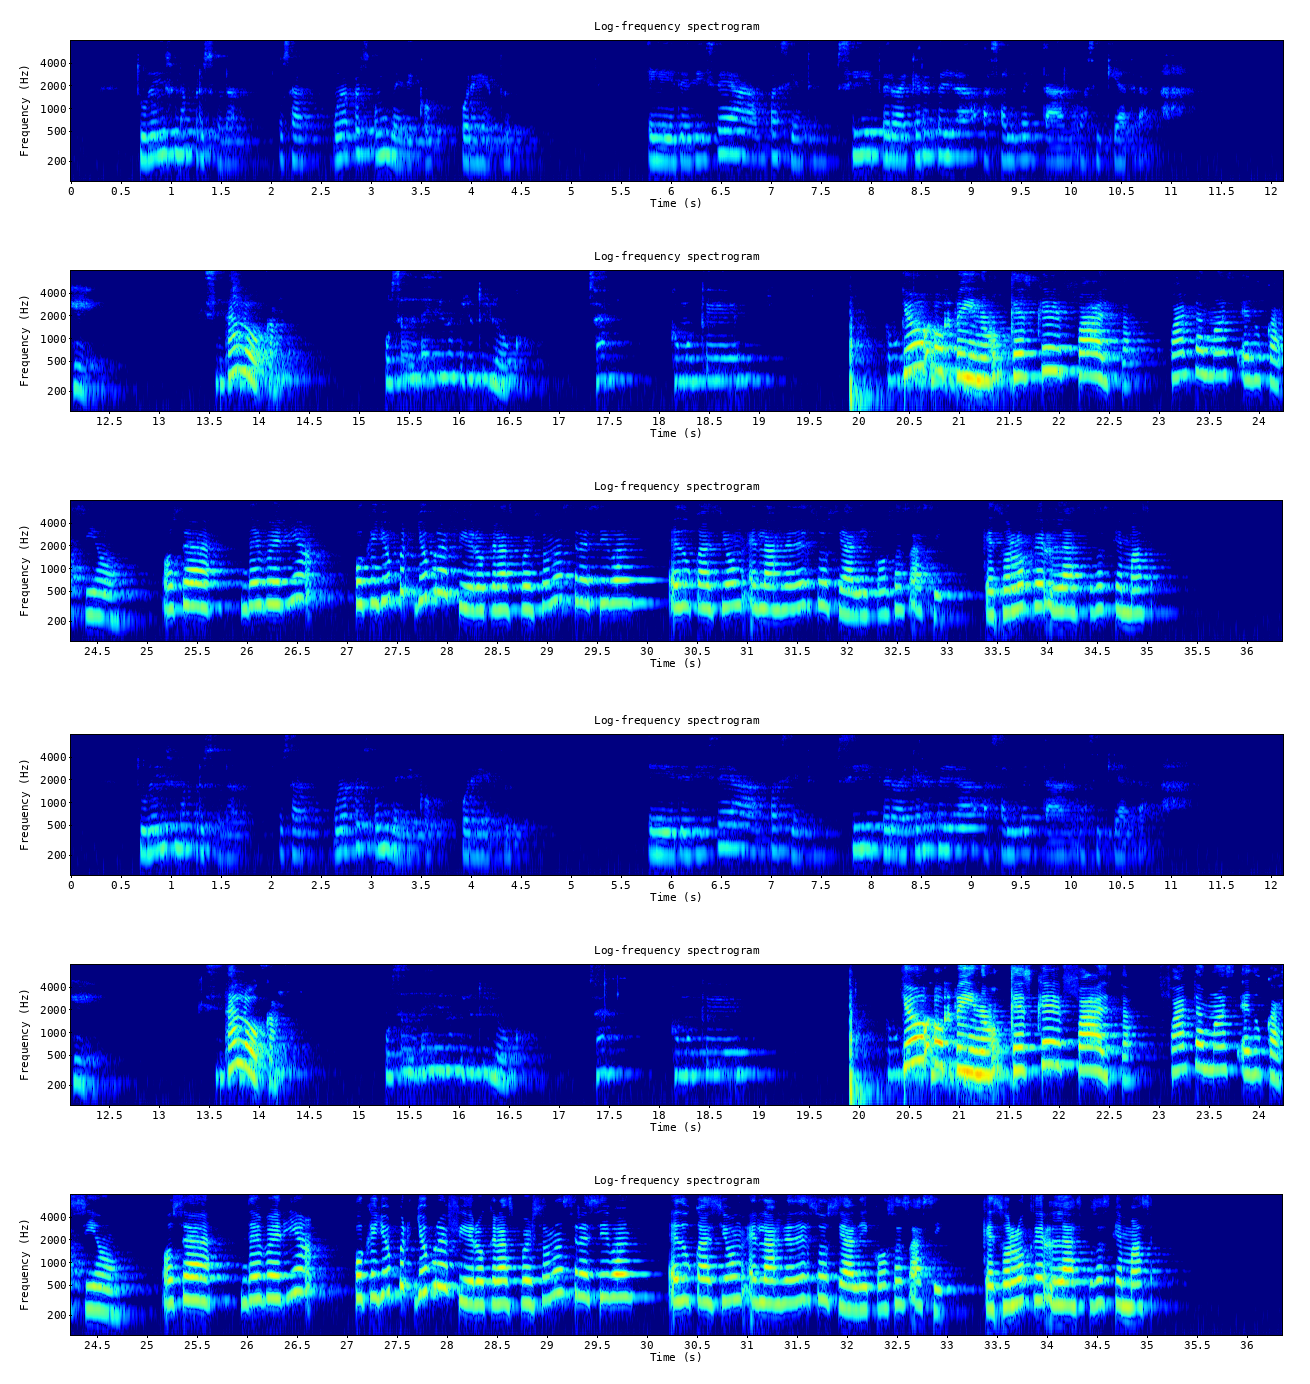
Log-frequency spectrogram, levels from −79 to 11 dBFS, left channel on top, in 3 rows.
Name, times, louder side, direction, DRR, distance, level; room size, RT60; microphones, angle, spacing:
voice 1, 0.3-1.7 2.1-2.4 2.6-3.6 3.9-4.4 5.8-11.2 12.1-12.4 13.5-14.2 15.3-16.7 17.3-17.5 18.1-18.9 20.3-21.2, left 1 dB, 50° left, 3 dB, 2.2 m, -47 dB
voice 2, 13.7-14.2 20.4-22.7 23.1-24.7 25.2-25.6 25.9-26.6 27.1-29.9 30.2-33.0 33.4-35.0, right 5 dB, 75° right, 13 dB, 0.5 m, -28 dB
20.5 x 13.0 x 2.2 m, 0.82 s
head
